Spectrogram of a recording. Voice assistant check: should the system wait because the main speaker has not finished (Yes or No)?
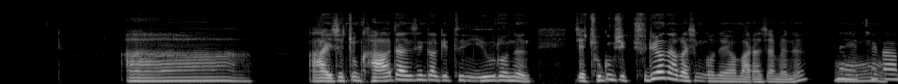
No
